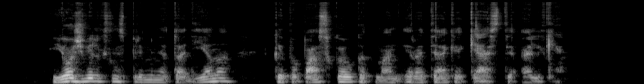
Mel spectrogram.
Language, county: Lithuanian, Vilnius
